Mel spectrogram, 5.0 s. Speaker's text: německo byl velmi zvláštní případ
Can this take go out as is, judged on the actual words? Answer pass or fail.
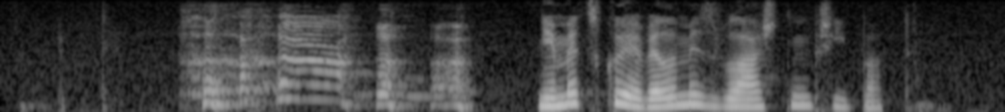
fail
